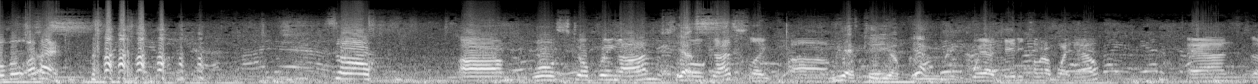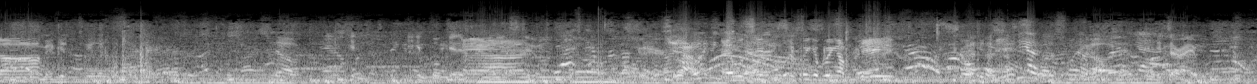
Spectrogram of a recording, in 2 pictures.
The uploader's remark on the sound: Recorded LIVE from the 2022 Special Olympics Illinois Summer Games in Normal, Illinois.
